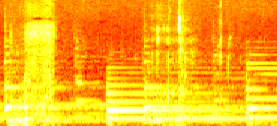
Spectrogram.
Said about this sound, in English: Brought my tea out. Might slip, uh, might slurp a little bit while I'm uh, recording this, like right now.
